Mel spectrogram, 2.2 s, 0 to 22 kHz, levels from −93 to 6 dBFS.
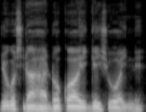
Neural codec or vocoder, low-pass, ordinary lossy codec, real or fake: none; none; none; real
